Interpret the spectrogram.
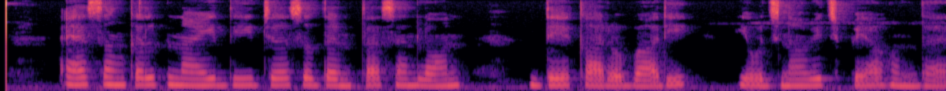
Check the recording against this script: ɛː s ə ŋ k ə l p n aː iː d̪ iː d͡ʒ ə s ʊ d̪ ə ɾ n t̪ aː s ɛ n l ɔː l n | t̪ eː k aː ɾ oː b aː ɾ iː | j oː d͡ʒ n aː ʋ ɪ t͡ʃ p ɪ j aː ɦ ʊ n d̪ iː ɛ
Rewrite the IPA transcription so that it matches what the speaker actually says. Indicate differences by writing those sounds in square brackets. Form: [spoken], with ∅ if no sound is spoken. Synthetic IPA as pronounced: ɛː s ə ŋ k ə l p n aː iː d̪ iː d͡ʒ ə s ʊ d̪ ə ɾ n t̪ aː s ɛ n l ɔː [∅] n | [d̪] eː k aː ɾ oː b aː ɾ iː | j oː d͡ʒ n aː ʋ ɪ t͡ʃ p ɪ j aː ɦ ʊ n d̪ [aː] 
